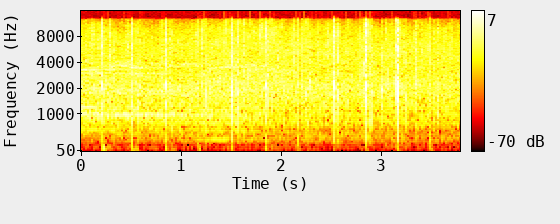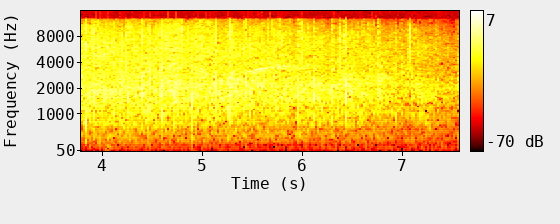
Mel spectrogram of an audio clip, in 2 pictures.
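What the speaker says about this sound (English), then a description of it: "one more round of applause for that" A crowd at a high school graduation ceremony applauds with loud, distinct claps up close over a dense background of clapping that gradually thins and fades, a few last claps standing out.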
